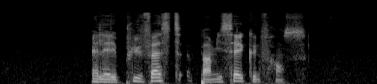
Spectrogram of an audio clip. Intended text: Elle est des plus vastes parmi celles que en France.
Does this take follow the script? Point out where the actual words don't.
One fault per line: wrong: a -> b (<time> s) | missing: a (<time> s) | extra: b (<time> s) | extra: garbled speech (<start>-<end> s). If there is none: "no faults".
no faults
